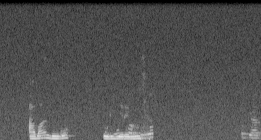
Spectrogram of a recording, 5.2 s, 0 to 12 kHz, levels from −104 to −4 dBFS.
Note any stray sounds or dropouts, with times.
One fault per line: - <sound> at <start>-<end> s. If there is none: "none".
none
